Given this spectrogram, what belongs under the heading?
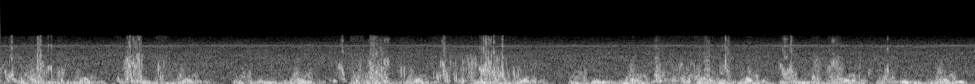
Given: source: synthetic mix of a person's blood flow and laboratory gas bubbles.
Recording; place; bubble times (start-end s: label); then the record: Doppler ultrasound of blood flow; precordium
0.00-0.67 s: bubbles
1.16-1.46 s: bubbles
1.53-1.69 s: bubbles
3.27-3.92 s: bubbles
3.98-4.14 s: bubbles
4.30-5.17 s: bubbles
6.53-7.34 s: bubbles
7.78-8.00 s: bubbles
8.10-8.45 s: bubbles
8.58-8.62 s: bubbles
8.68-8.73 s: bubbles
8.83-8.92 s: bubbles
From the record:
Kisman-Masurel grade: 332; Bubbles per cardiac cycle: rolling drumbeat, 9 or more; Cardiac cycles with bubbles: 50 to 99%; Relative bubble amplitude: moderate (0.250 to 0.450); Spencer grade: 3 (all of the cardiac periods contain showers or single bubble signals, but not dominating or overriding the cardiac motion signals); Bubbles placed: only in the low amplitude regions of the cardiac cycle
